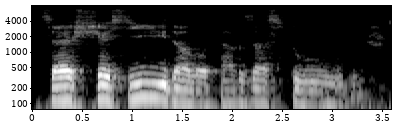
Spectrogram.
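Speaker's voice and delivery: slow, low grumble; a hint of a fussy hunter; lightly voiced hunter. A narrator's reading. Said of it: "сказав він". (мисливець відмовляється сісти, повільно й низько)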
